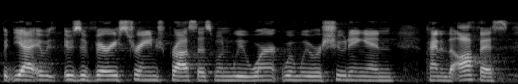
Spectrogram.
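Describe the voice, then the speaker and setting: Upbeat young actress chatting away at a con interview, bright voice. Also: female voice, medium pitch, level tone, clean tone. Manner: chatty, upbeat, quick restarts. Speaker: voice and screen actress, interview guest. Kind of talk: casual interview chat. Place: convention interview room.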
